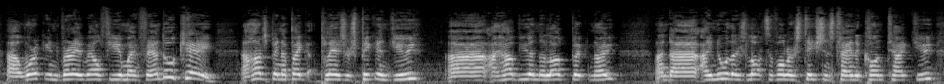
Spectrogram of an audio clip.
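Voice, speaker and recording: A high-voiced man with a Northern Irish accent works a two-way radio contact. He speaks courteously and deliberately, repeating key phrases and using formal call-sign procedure as he goes. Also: steady tone. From Northern Ireland. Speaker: amateur radio operator. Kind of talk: radio contact exchange with call signs and phonetic spelling.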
